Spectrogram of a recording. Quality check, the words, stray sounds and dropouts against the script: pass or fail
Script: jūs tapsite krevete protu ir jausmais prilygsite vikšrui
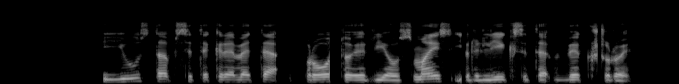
fail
